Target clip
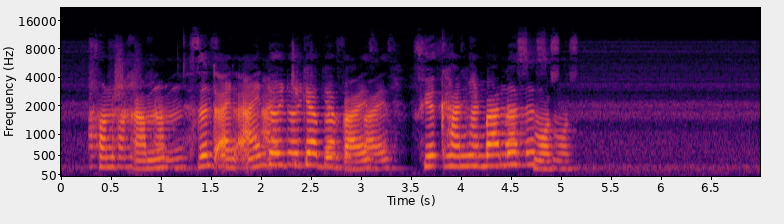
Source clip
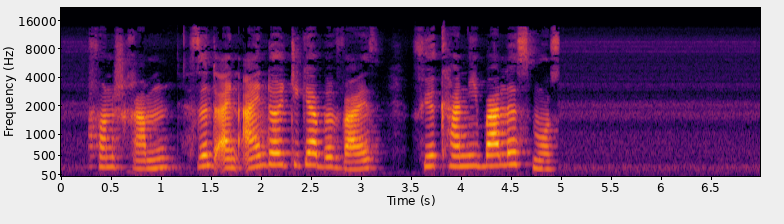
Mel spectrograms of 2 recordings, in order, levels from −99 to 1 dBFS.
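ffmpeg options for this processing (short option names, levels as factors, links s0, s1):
-filter_complex "[0:a]lowpass=5300,bandreject=f=48.55:t=h:w=4,bandreject=f=97.1:t=h:w=4,bandreject=f=145.65:t=h:w=4,bandreject=f=194.2:t=h:w=4,asplit=2[s0][s1];[s1]aecho=0:1:185:0.335[s2];[s0][s2]amix=inputs=2:normalize=0,acrossover=split=300|680|2900[s3][s4][s5][s6];[s3]acompressor=threshold=0.00501:ratio=4[s7];[s4]acompressor=threshold=0.0316:ratio=4[s8];[s5]acompressor=threshold=0.0398:ratio=4[s9];[s6]acompressor=threshold=0.00282:ratio=4[s10];[s7][s8][s9][s10]amix=inputs=4:normalize=0"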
